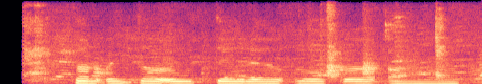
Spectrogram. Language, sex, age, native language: Icelandic, female, 9, Icelandic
